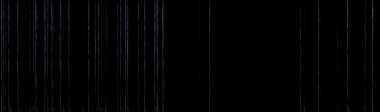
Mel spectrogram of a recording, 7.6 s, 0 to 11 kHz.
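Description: Fingers tap on a plastic Final Fantasy 8 video game case, making a rapid run of short, sharp clicks over a low steady hum. After a brief quiet pause, a few sparser taps follow.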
